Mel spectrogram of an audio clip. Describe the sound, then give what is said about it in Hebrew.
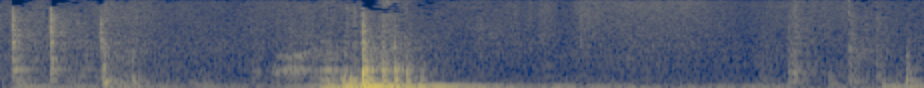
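A chair is brought over and set down with a single heavy, scraping thud, preceded by a few light knocks and clicks over a steady low hum. “תביא, תביא את הכיסא שם. הנה, זה כיסא טוב.”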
